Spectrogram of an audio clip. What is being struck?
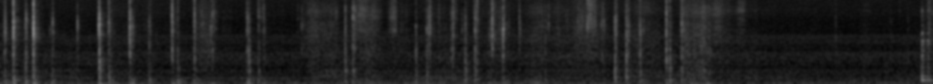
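Plastic laptop keys under a thin silicone cover, typed with long nails.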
